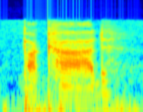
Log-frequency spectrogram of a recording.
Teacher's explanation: I say them both a, as in the Hebrew word pakad. Pakad has, the first vowel is the kametz, the second vowel is the patach. I pronounce them the same.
